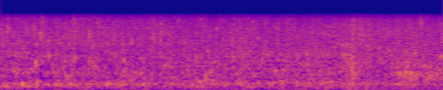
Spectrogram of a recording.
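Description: Steady rush of Yosemite Creek's water flowing among granite boulders below Lower Yosemite Fall, with a few faint splashes.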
